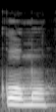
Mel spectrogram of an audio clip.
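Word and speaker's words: como: तो हम इसको बोलेंगे सीएन क्योंकि हम स प्रोनाउंस करेंगे इसको हम बोलेंगे कोमो क्योंकि ओ आ रहा है सी के बाद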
